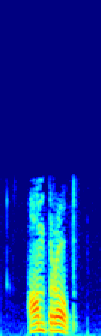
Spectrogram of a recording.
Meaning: thunderstorm
- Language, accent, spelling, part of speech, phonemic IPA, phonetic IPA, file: Armenian, Eastern Armenian, ամպրոպ, noun, /ɑmpˈɾop/, [ɑmpɾóp], Hy-ամպրոպ.ogg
